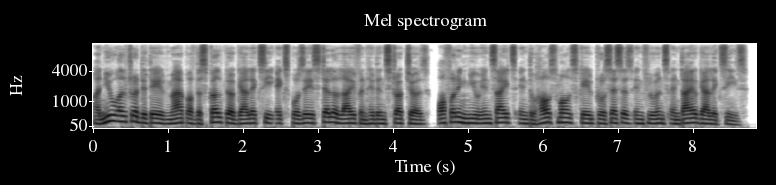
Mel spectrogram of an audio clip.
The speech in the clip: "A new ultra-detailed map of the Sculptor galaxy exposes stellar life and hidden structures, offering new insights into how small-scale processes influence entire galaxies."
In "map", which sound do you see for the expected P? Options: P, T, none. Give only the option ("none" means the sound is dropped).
P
